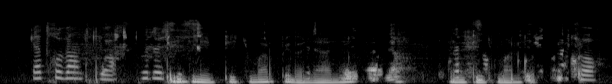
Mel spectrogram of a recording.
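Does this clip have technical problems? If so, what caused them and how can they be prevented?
Yes. The audio is speech, and two kinds of fault recur.

Echo leak: a delayed copy of the speech sits under the main signal from 0.76 to 1.52 s and briefly at 1.95 to 2.03 s, trailing by about 303 ms at roughly 15 dB and 10 dB below the speech. From 3.42 to 5.83 s it returns at a 463 ms lag and only about 5 dB down, nearly as loud as the original. The likely cause is a far-end loudspeaker whose echo canceller failed to subtract what its microphone picked up. Unlike room reverberation, which decays smoothly, this is a distinct repeat at a fixed lag. Prevention: use a headset at the far end, or give the echo canceller time to converge and keep the loudspeaker volume moderate.

Speech suppressed in double talk: the speech level collapses in pieces from 1.38 to 2.19 s (deepest about 30 dB, roughly 0.3 s affected), 3.01 to 3.88 s (about 30 dB, around 0.7 s), 4.47 to 4.96 s (about 15 dB) and 5.34 to 5.74 s (about 25 dB). 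These dips likely come from an echo suppressor that attenuated the talker while it was also fighting the echo. Packet-loss dropouts would produce glitchy concealment, but here the gain simply ducks while both sides are talking. Prevention: use a double-talk-robust echo canceller with gentler residual suppression, or remove the echo acoustically so that the suppressor has less to do.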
